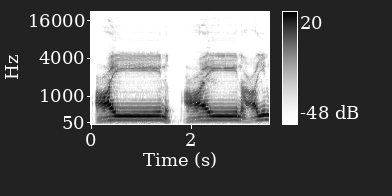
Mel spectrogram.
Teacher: عین کو آپ نے حلق کے درمیان والے حصے سے ادا کرنا ہے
